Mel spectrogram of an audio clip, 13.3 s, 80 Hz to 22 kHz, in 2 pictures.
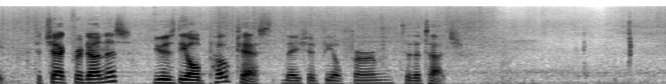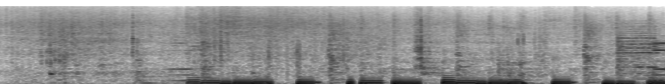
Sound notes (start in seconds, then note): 7.4 grill sizzling; 13.0 bright music; 13.0 grill sizzling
